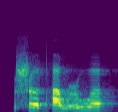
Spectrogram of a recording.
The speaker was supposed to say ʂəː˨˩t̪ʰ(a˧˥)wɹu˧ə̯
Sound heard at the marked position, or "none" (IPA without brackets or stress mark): a˨˩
